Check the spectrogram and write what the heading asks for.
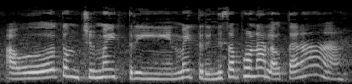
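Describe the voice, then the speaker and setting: A woman's voice: high voice, a little slow, fairly bright tone, a little hiss or hum. A woman playing a suspicious, dramatic wife in a comic skit, nagging and accusing. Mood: nosy.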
